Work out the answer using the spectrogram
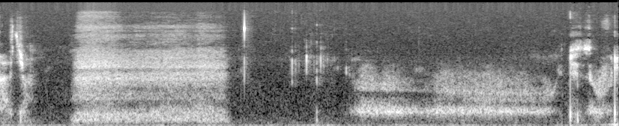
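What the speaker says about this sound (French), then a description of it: "Tu prends une grande inspiration." A deep breath drawn in slowly and close during a relaxing after-hike massage, lasting a couple of seconds, followed by a long, soft, breathy exhale in a quiet room.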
